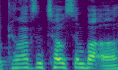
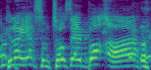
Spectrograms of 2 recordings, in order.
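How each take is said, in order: First: Light put-on British accent, softly said; mimicked British accent. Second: High, laughing mock British accent; mocking imitation. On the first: Shown as a demonstration. Asking what locals would say, mimicked British accent. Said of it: "I just start mimicking". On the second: Teasing friend who sounded like him, mocking British imitation. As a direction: mimic the accent way up high, amused. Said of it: "you sound like him".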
